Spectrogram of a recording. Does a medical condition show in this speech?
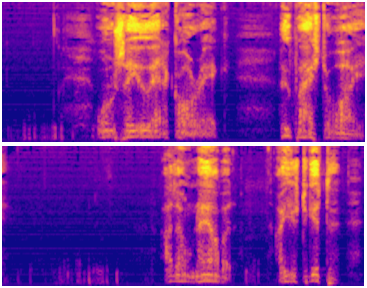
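Yes: throat cancer, lost vocal cord; kept trying to preach with no voice.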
